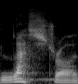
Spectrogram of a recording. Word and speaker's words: last straw: storms the last straw so I don't say last straw it is last straw this T is not that strongly pronounced so here we have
